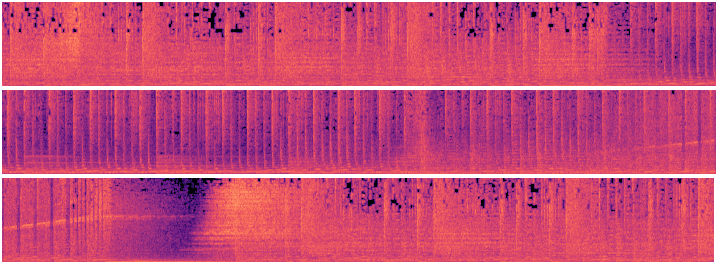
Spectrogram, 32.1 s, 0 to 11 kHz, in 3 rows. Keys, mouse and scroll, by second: 2.4 shift+a, 3.1 ctrl+alt+KP_0, 5.3 KP_0, 6.0 KP_0, 7.5 KP_0, 8.1 KP_0, 9.1 Home, 9.5 shift+f, 17.0 shift+a, 17.8 shift+s, 18.3 shift+a, 19.8 z, 21.0 click, 25.1 middle drag, 25.4 Home, 25.9 shift+z, 26.6 shift+z, 26.7 KP_0, 28.0 click, 28.6 click, 29.2 KP_0, 30.4 middle click, 31.2 KP_0, 31.6 KP_0, 32.0 shift+z.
